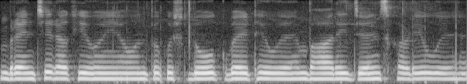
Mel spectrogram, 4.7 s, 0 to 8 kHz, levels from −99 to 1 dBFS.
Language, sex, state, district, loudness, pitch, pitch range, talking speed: Hindi, female, Chhattisgarh, Bilaspur, -13 LUFS, 200 Hz, 200-205 Hz, 190 wpm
